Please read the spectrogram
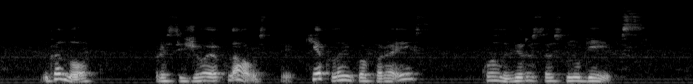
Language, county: Lithuanian, Vilnius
